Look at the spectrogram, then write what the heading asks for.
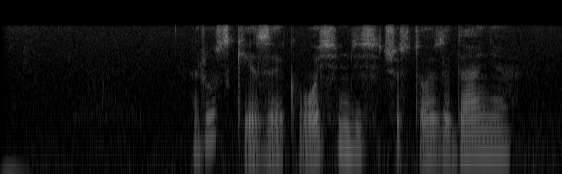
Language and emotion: Russian, sad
